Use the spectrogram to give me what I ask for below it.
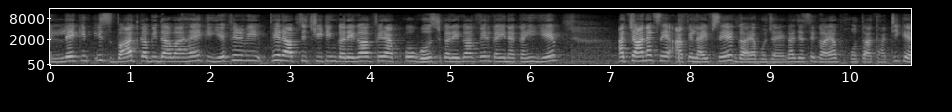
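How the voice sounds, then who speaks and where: A woman's voice: high-pitched, slight background noise. A young woman giving a casual tarot reading to her viewers, chatty and emphatic, checking in with them often. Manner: chatty, repeats "ठीक है?" and "guys" often; emphatic, confident predictions. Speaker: tarot reader.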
